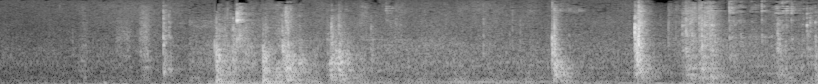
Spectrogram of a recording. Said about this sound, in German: Sie öffnet eine schwere Tür und deutet mit beiden Händen auf reich verzierte Wände im Neo-Renaissance-Stil.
